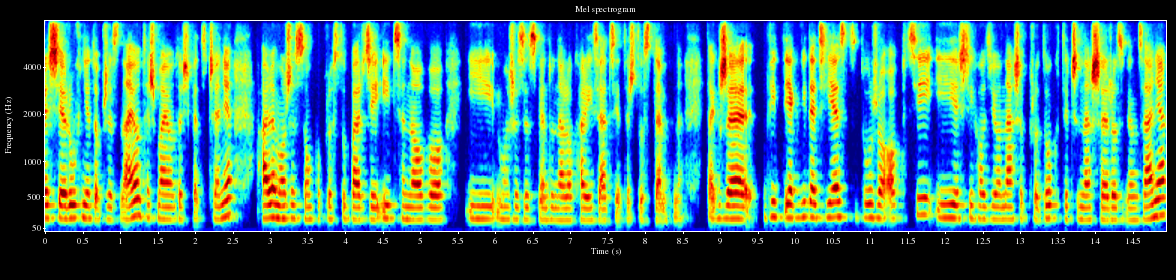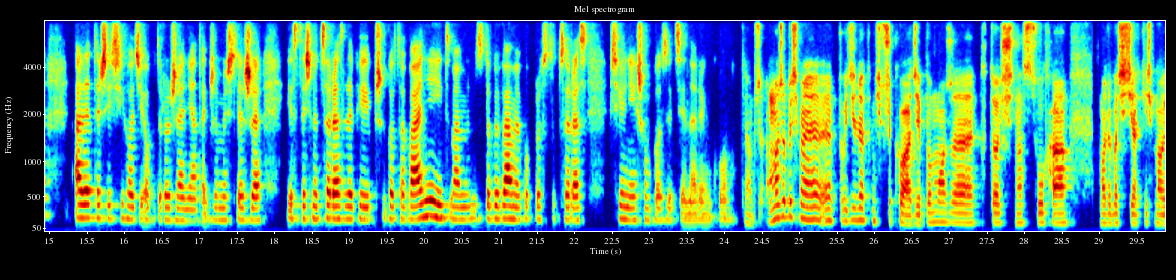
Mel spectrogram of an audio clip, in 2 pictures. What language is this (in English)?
Polish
